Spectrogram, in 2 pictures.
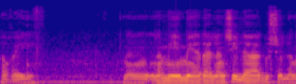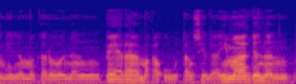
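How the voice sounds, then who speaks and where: A man's voice: low voice, steady tone, fairly quick, darkish tone. A middle-aged man with a nasal voice, casually telling a personal story with many fillers and restarts while he has a cold. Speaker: channel host.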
